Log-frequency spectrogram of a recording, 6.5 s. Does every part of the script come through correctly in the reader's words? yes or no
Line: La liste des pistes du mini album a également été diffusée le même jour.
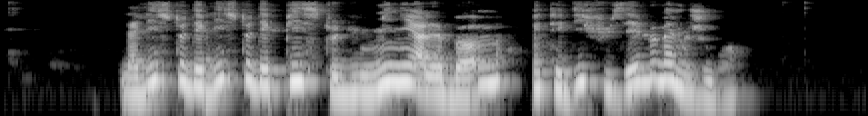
no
